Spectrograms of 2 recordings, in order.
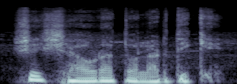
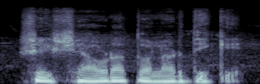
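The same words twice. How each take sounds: The two takes are said the same way.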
